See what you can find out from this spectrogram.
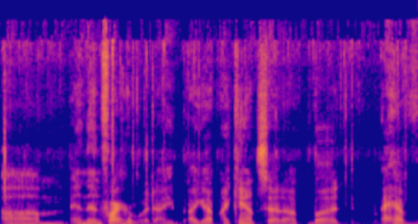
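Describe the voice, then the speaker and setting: A quiet man at a fairly slow pace, his intonation fairly even. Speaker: motorcycle vlogger. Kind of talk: casual vlog talk to camera. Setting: outdoors at night campsite. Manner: speaking quietly; halting, many fillers.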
